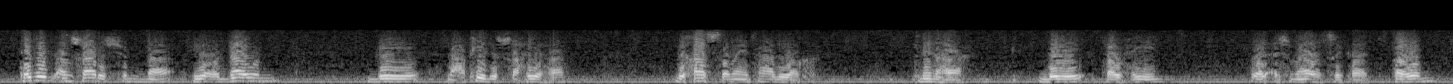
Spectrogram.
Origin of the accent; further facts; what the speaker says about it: Damascus, Damascus Governorate, Syria; كما يقولون عندنا في دمشق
